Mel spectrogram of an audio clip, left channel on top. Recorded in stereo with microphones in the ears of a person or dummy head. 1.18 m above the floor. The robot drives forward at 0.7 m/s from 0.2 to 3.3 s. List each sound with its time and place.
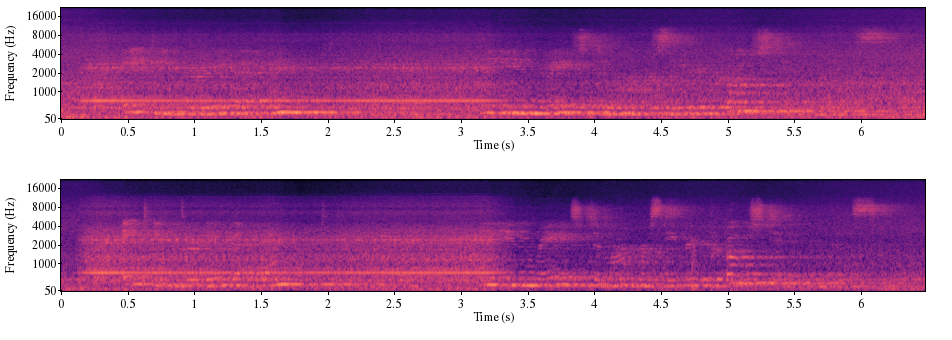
0.5 s a woman speaking: 75° right (ahead or behind), 5 m; by 6.1 s 55° right (ahead or behind), 6 m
